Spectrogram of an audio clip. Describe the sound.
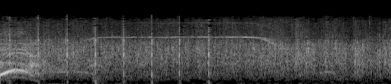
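Applause from a church audience during a service, welcoming the Lake Hills Church downtown campus: dense, steady clapping that slowly thins toward the end, with a voice heard over it.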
